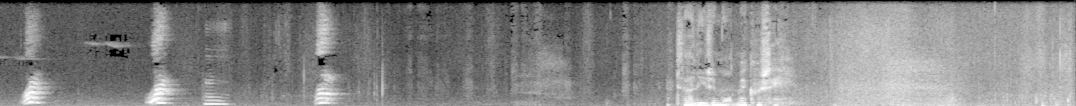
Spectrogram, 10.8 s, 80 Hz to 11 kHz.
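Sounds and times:
dog barking: 0.2s - 0.6s, 1.5s - 1.8s, 3.2s - 3.5s
speech: 6.8s - 8.0s.

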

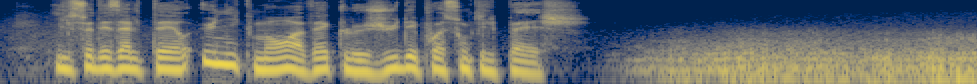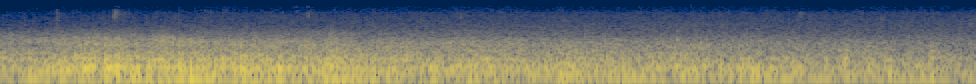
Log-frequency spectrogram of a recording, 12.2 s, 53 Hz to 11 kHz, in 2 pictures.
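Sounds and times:
heavy tropical rain: 0.0s - 12.1s
speech: 0.4s - 3.7s
deep thunder rumbling: 3.8s - 12.1s.

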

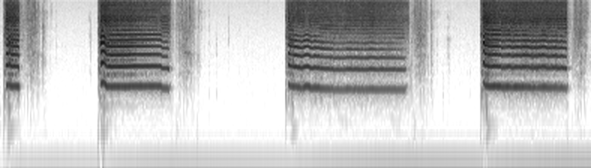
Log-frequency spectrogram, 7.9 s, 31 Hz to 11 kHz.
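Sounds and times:
party blower toy honking nasally with buzzy reedy tone: 0.0s - 0.6s, 1.3s - 2.6s, 3.8s - 5.5s, 6.4s - 7.8s.

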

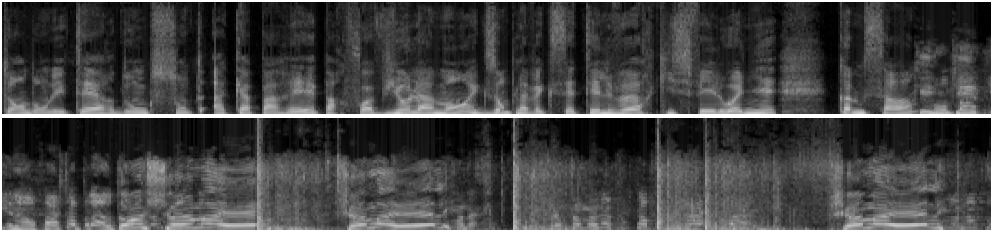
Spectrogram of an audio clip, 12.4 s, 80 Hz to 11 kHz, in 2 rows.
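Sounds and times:
speech: 0.0s - 12.3s
raised talking voices: 5.5s - 12.3s
gunshots fired into the air by a future cotton plantation guard in Brazil's Cerrado: 7.7s - 8.4s, 9.4s - 11.2s.

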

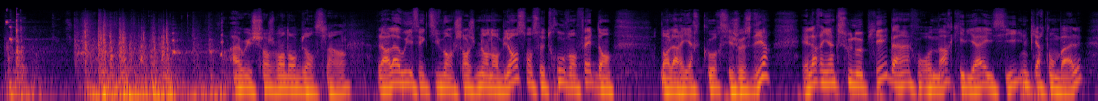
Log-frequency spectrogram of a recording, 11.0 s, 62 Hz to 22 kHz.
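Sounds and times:
latch clicks of a heavy church side door: 0.0s - 1.8s
heavy church side door scraping as it swings open: 0.0s - 2.5s
speech: 2.3s - 10.9s.

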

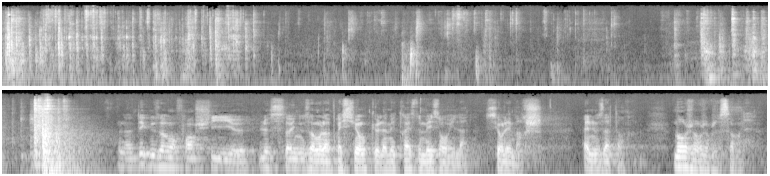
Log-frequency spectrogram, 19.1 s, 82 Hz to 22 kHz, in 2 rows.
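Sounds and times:
door scraping and creaking as it swings open: 0.0s - 3.4s, 8.4s - 10.9s
lock clicking and turning with metallic ratcheting: 0.0s - 3.8s, 8.4s - 10.6s
keys jingling: 0.0s - 10.1s
speech: 11.1s - 19.0s.

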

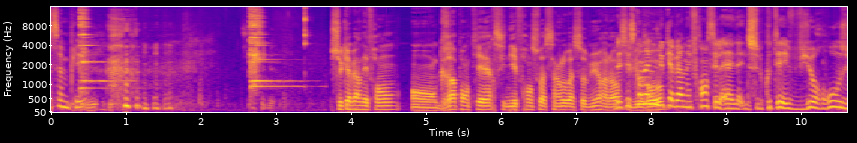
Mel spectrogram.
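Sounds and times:
speech: 0.0s - 2.0s, 2.6s - 3.2s, 3.8s - 10.6s
two wine glasses clinking together in a toast: 0.4s - 1.2s, 2.6s - 3.7s
laughter: 0.8s - 1.8s.

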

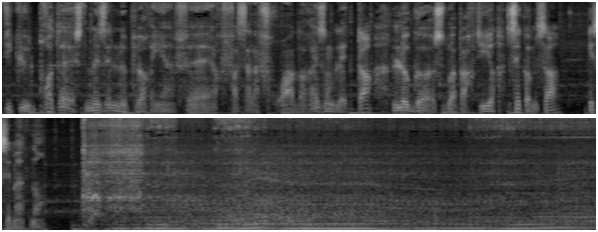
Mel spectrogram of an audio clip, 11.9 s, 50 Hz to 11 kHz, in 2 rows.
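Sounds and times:
speech: 0.0s - 7.7s
car engine accelerating: 6.6s - 11.8s.

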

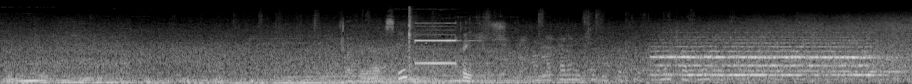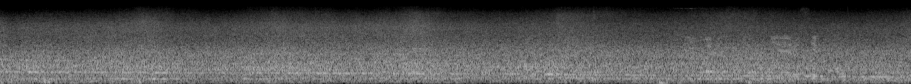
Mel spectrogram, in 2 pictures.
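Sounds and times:
metro train passing: 0.0s - 18.2s
metro train horn blast: 6.4s - 9.2s.

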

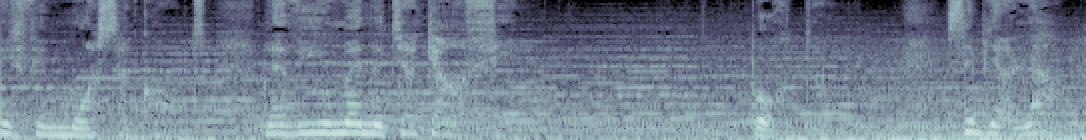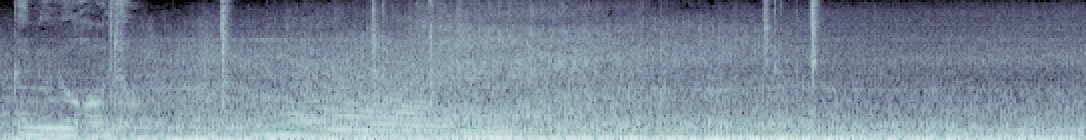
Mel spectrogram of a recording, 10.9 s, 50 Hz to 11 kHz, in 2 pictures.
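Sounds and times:
speech: 0.0s - 2.6s, 3.8s - 7.0s
small ski-equipped twin propeller plane engine roaring over the Arctic: 2.8s - 10.8s.

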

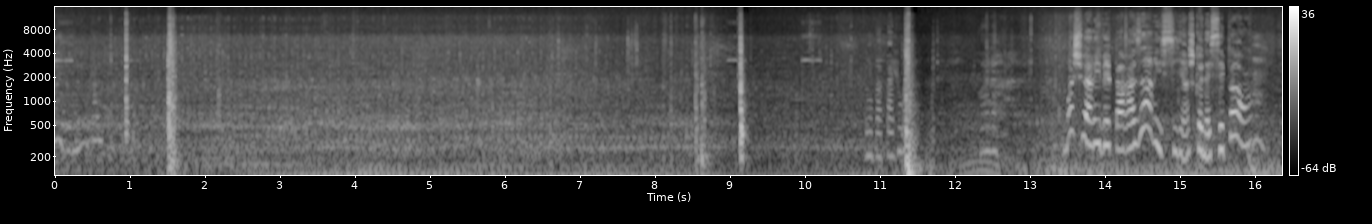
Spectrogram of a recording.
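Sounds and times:
car engine idling: 0.0s - 16.3s
car doors shutting and seats settling: 0.9s - 1.8s, 8.5s - 9.3s, 11.3s - 11.8s
speech: 11.1s - 11.4s, 13.6s - 16.2s.

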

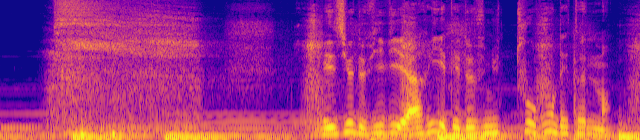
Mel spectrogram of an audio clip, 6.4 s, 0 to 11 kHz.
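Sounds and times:
soft exhale through the mouth: 0.4s - 3.4s
noisy rushing inhale through the nose: 0.4s - 6.3s
speech: 3.2s - 6.2s.

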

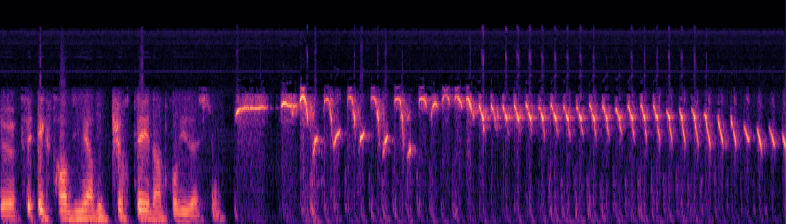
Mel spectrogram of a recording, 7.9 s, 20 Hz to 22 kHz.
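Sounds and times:
speech: 0.0s - 2.4s
common nightingale singing: 2.2s - 7.8s.

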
